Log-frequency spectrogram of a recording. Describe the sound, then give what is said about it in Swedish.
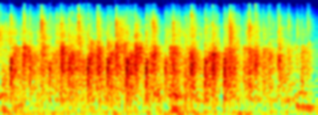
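An audience applauds to thank a presenter, a dense wash of many hands clapping at a fairly even level for a few seconds, with no talking over it. “Tackar vi Bernt så mycket för det här. Med en applåd tycker jag.”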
